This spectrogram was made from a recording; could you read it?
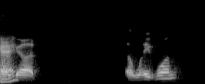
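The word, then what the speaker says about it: Ale-8-One: So it's like, it's Ale 8-1, but it's pronounced a late one.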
